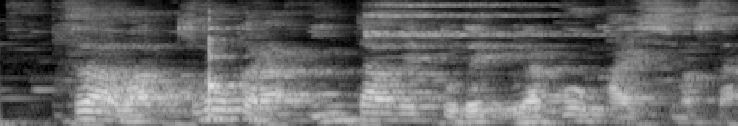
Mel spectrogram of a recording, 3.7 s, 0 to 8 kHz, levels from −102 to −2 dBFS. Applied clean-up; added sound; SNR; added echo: classical method WPE with log-MMSE.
